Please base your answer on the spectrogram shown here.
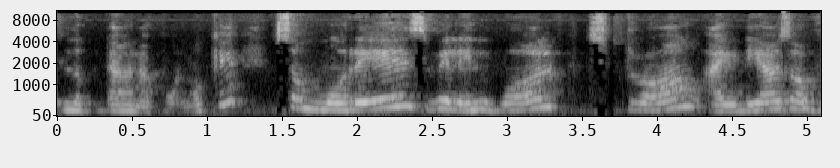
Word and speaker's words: mores: what are morris see this is written as morse but the pronunciation is mores okay mores are related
